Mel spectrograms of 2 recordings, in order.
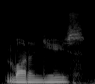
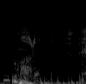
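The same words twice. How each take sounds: First: Said in the usual way. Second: "Modern news" whispered, breath only; whispered repeat of the slogan. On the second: Shown as a demonstration.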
